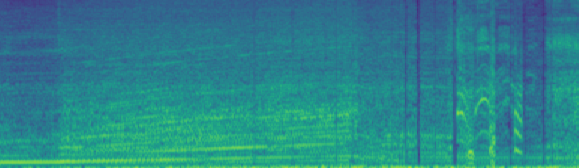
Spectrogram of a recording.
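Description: Honda Gold Wing motorcycle accelerating hard, the engine note climbing steadily in pitch as it pulls, loud and close, with wind and road noise building toward the end.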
